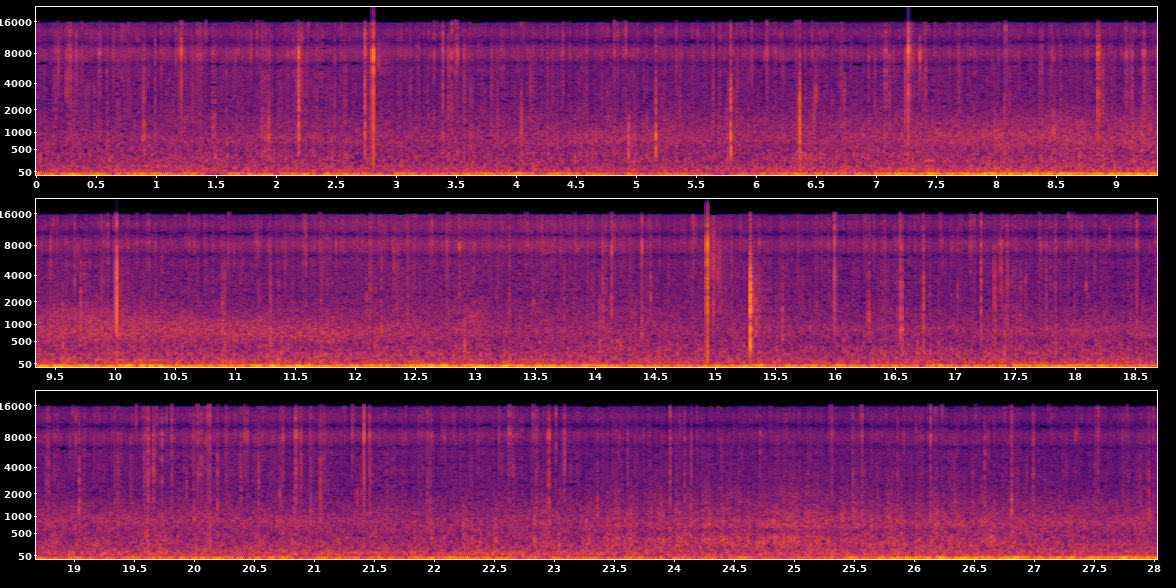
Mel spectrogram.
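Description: Redwood model house burning fully ablaze: a steady rush of flame with sharp crackles and pops of burning wood scattered throughout, a little louder from about eight seconds in.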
